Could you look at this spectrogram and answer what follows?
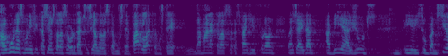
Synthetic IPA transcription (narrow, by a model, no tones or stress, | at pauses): əlˠɣ̞unəzβunifikəsionðələsəɣuɾət̪at̪susialˠd̪ələskəβust̪ɛpaɾləkəβust̪ɛ | d̪əmanəkələsəsfaʒifɾon | ləʒənəɾit̪at̪̚əβiəːʒud͡z | isubːənsio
